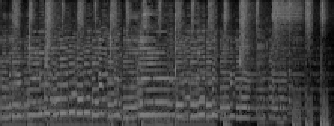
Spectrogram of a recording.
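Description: Live instrumental Azerbaijani folk music: a plucked tar and a keyboard play the melody over a steady low accompaniment with light percussive strokes. The low accompaniment thins out near the end.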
